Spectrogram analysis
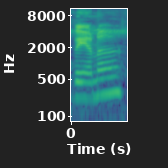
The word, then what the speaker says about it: Vanna: Oh, Vanna.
